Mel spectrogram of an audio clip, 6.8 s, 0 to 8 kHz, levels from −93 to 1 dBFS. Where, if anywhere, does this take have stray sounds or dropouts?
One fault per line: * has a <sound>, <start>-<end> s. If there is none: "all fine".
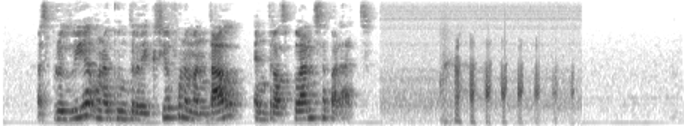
* has a laugh, 4.4-5.8 s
